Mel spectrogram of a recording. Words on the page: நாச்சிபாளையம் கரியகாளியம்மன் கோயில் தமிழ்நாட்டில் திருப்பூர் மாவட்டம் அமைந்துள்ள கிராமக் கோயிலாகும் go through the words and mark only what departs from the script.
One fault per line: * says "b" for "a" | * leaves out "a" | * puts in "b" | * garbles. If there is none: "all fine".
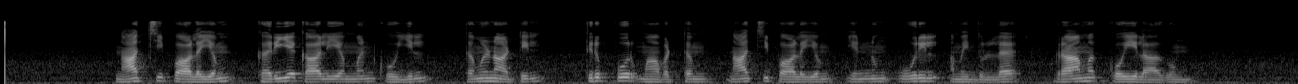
* puts in "நாச்சிபாளையம் என்னும் ஊரில்"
